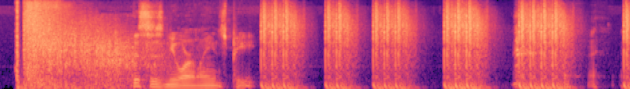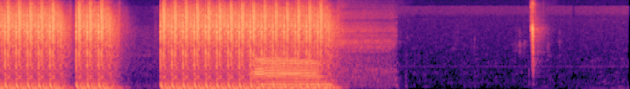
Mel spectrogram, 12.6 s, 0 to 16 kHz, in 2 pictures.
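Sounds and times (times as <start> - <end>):
rapid gunfire: 0.2 - 1.7, 2.6 - 9.9
sharp crack: 0.2 - 1.9, 2.6 - 9.8
speech: 1.3 - 2.7
laughter: 5.2 - 6.3.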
